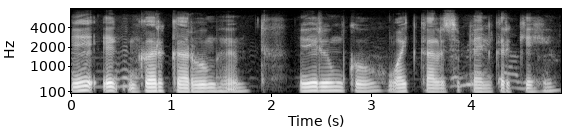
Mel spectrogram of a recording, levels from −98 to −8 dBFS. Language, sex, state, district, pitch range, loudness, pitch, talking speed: Hindi, male, Arunachal Pradesh, Longding, 115-135 Hz, -20 LUFS, 125 Hz, 185 wpm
